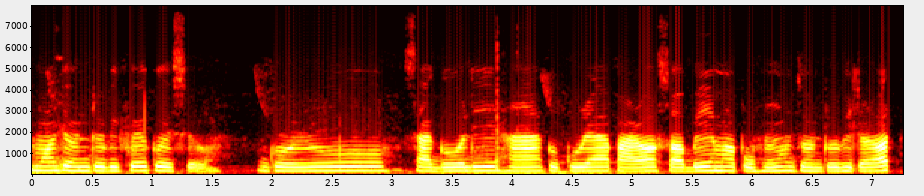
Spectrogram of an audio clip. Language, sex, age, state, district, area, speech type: Assamese, female, 45-60, Assam, Majuli, urban, spontaneous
